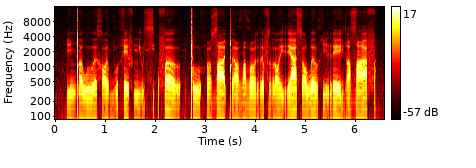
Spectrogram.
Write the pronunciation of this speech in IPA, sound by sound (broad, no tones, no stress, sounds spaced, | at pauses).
i ŋ͡ǃ ʌ w u ə̯ x ɔ ə̯ b u h e f nʲ u sʲ | f ʌ ʊ̯ | ǃ u h u zˤ ɜ ǃ ə ʊ̯ ðˤ ə ðˤ u r ə f r ɔ ɪ̯ rʲ a s ɔ w ə ʊ̯ x i r e rʲ ʌ zˤ a f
